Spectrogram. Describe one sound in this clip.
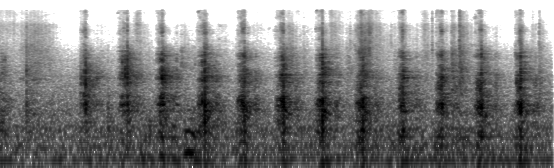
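Scissors snip through fabric in a steady rhythm.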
